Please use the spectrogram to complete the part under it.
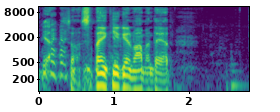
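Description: An elderly man speaks into a microphone in a large room.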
